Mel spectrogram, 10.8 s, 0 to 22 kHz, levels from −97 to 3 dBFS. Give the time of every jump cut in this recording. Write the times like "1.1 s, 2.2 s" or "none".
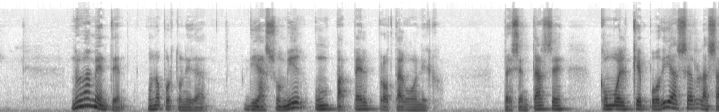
2.1 s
